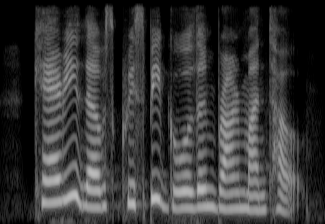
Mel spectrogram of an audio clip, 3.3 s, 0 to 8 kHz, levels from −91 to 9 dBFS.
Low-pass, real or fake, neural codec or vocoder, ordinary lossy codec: 7.2 kHz; fake; codec, 16 kHz, 1 kbps, X-Codec, HuBERT features, trained on LibriSpeech; none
